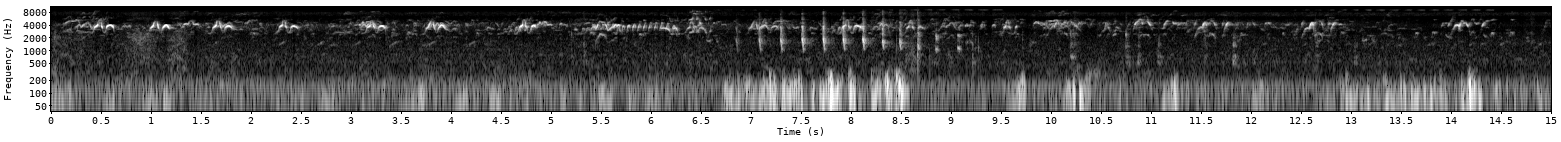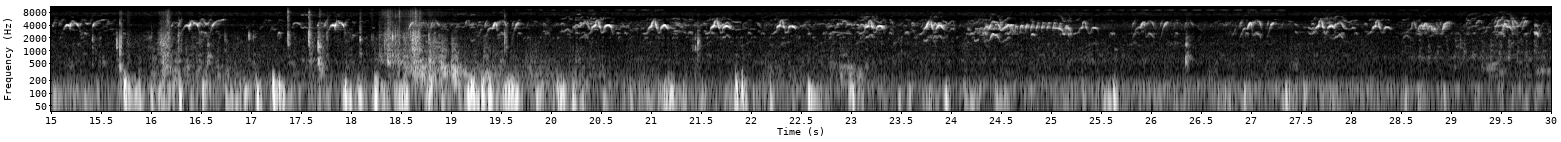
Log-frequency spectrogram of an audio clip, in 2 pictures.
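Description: Lesser whistling ducks calling: short, high whistles repeated about once or twice a second throughout, with a few low rumbles in between.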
